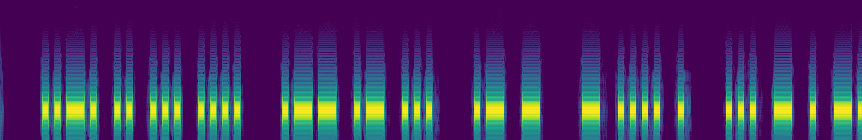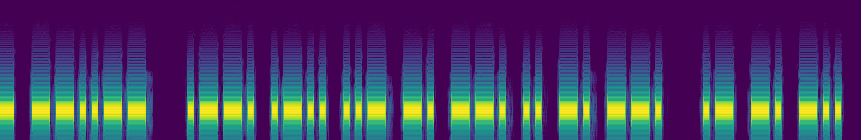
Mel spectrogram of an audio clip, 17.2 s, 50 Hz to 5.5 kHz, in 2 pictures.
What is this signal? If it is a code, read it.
Morse code, heard as a keyed tone, about 20 wpm, 600 Hz. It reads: FISH WAS AT THE STEM, PLUNGING AND
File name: the old man and the sea part 2 20wpm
